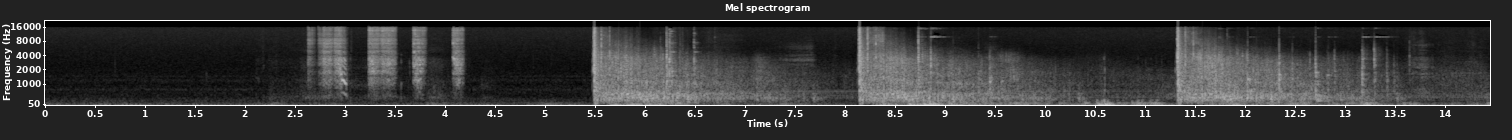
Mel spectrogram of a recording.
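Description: Three shots from an AR-style rifle, about two and a half and three seconds apart, each followed by a long fading echo.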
